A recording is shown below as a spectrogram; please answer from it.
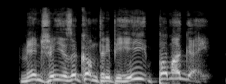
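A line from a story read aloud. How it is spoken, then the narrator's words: Barked shout. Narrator (Russian): гаркнул я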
